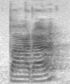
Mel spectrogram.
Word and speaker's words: para: My theory behind this is because the word para, as you can see as I pronounce it, para, is a difficult word for non-native Spanish speakers to say. The a r a sound is really tricky.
